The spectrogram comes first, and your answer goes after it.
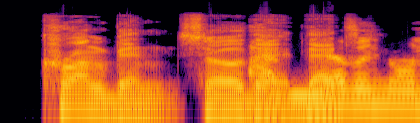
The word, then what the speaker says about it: Khruangbin: Khruangbin.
